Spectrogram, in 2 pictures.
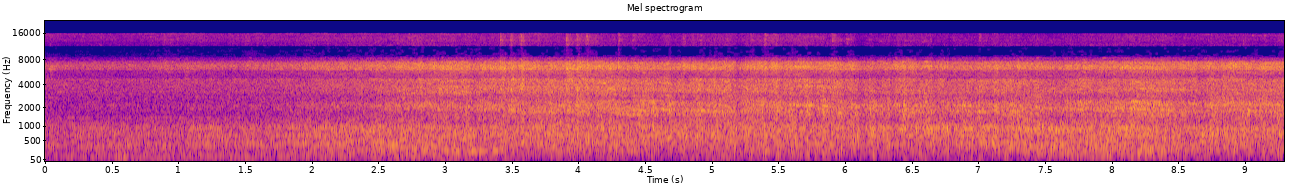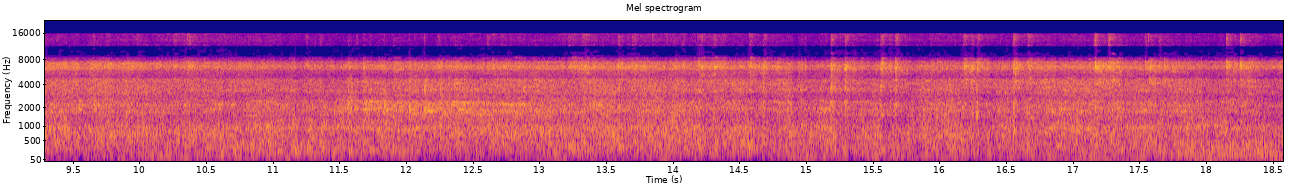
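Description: Passenger trains running on the rails: a steady rumble and clatter of coach wheels over the track, growing louder over the first couple of seconds and then holding, heard from beside a moving train as a long train of LHB coaches passes on the next track.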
